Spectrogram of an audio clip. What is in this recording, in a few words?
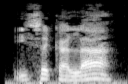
greek Are you okay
